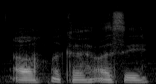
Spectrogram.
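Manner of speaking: depressed-sounding, glum, very slow and drawn out. Answering a co-caster's offer to speak another language, sounding depressed. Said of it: "bro, why do you sound so depressed?".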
